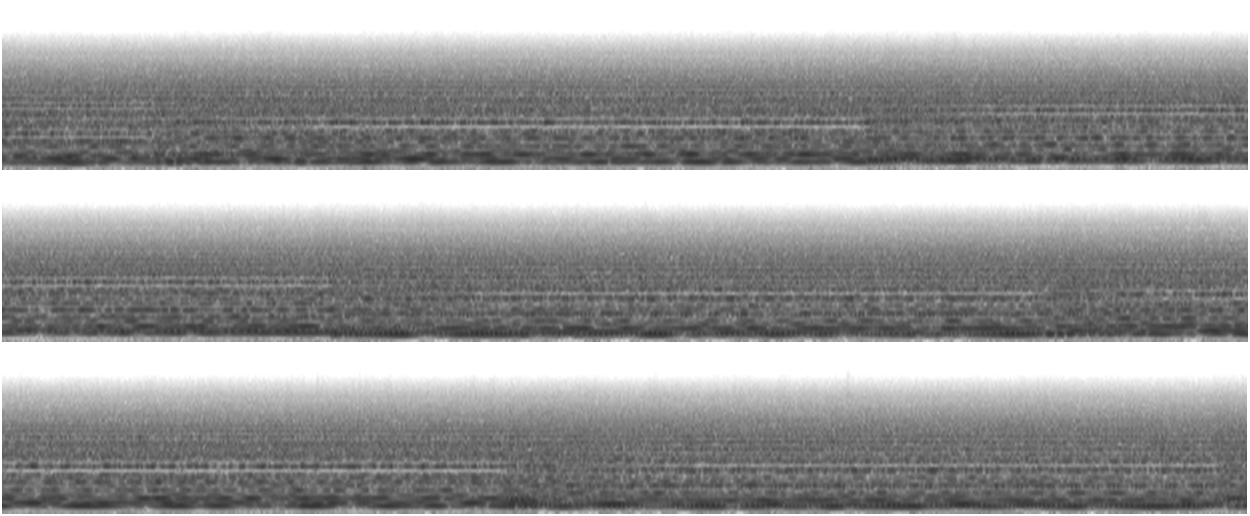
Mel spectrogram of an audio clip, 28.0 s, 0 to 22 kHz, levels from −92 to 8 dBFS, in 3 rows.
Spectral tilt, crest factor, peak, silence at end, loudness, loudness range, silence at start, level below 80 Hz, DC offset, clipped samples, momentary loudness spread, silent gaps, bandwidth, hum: -5 dB/octave; 14 dB; -4 dBFS; 0 s; -17 LUFS; 1 LU; 0 s; -56 dBFS; 0.1%; under 0.1%; 2 LU; none; 8.2 kHz; none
